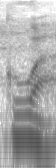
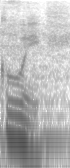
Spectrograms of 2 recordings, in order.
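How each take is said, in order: First: The word ends in an open 'a' vowel. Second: The word ends in an 'e'-like vowel. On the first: "bacaan fathah" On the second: "bacaan taklil"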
